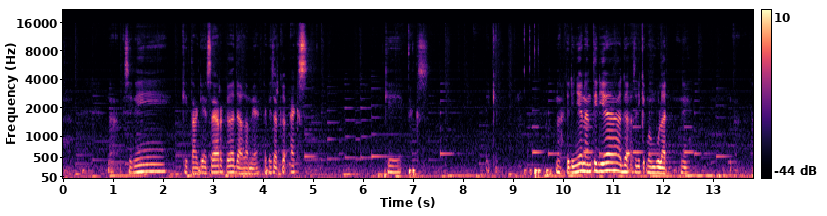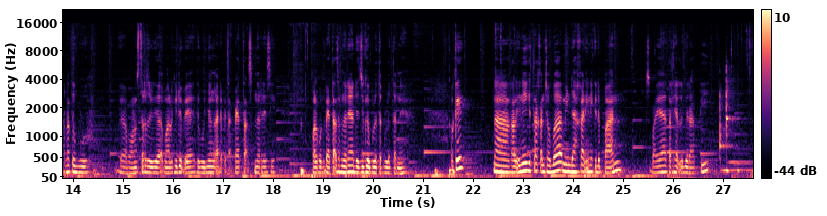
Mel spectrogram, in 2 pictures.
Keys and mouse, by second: 5.9 g, 9.0 a, 11.1-14.2 right drag, 22.0 right click, 27.4 KP_7.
